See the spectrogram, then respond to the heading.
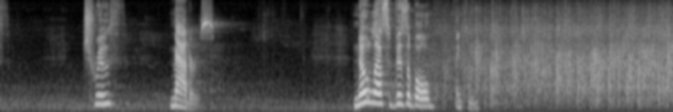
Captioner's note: applause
